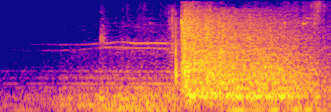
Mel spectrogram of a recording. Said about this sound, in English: The wind causes a sign to fall over.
